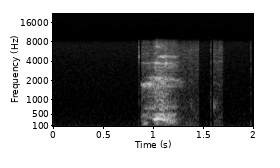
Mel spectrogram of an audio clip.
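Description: A man clears his throat once, briefly, about a second in.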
